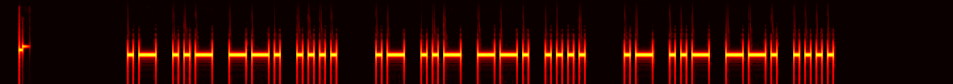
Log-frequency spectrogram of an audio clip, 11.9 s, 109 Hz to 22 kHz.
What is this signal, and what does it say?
Morse code, heard as a keyed tone, about 17 wpm, 700 Hz. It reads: AUGH AUGH AUGH
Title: Multi-letter Phonemes Repeated 3x 17wpm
